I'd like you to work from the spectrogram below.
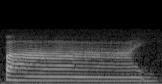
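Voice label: "baai4", Cantonese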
